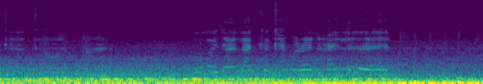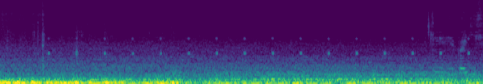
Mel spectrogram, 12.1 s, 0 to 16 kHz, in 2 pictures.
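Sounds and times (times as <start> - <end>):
car road and engine rumble: 0.0 - 12.0
light even ticking: 5.1 - 12.0.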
